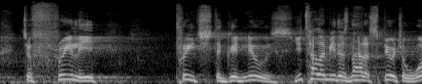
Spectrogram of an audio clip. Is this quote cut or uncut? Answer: uncut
